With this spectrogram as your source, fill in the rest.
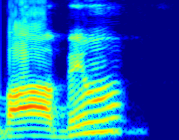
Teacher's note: نون کے بعد بے آ گئی ہے تو یہ میم پڑھا جائے گا، نون نہیں پڑھا جائے گا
